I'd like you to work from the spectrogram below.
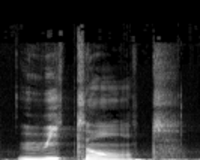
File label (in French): "huitante", French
